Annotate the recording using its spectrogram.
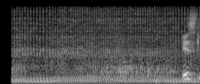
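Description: Small motorcycle engine running steadily at low revs, its pitch rising slightly about half a second in.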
